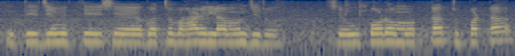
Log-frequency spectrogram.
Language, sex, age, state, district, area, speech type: Odia, female, 30-45, Odisha, Malkangiri, urban, spontaneous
